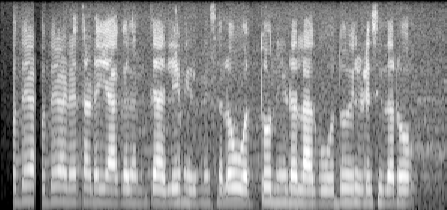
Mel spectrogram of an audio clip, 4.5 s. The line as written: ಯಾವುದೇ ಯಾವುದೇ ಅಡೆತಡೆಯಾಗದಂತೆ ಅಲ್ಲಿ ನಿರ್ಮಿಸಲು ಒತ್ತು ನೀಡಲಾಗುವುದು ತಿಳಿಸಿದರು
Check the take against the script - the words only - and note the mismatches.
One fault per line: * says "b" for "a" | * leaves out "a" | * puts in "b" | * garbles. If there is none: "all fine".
all fine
